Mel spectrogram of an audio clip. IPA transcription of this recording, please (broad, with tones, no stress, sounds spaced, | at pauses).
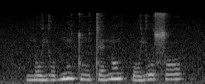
n o˨ j o˨ b ũ˧ t ũ˨ t ɛ˨ n ɔ̃˧ k͡p o˨ j o˧ s ɔ˧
